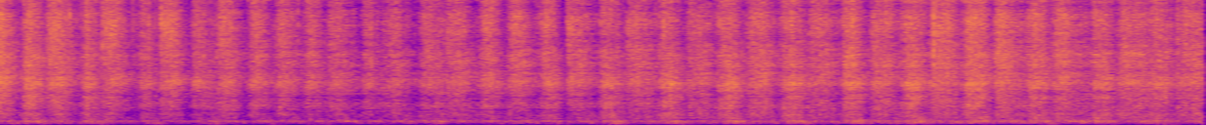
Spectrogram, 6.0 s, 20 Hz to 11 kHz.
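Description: Fingertips rub a small folded piece of sandpaper back and forth across a stretched canvas, roughly 30 cm square, covered in thick white and turquoise acrylic texture and lying flat on a table while the other hand steadies it. Quick, fairly even strokes, about three per second, produce a dry, gritty rasping with a bright hiss over a midrange scratch.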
